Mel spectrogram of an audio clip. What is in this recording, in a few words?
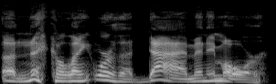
trader male neutral greeting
